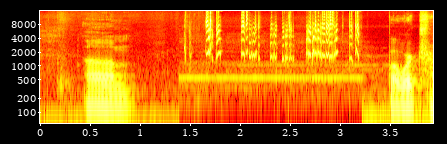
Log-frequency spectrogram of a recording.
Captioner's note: tape fast-forwarding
